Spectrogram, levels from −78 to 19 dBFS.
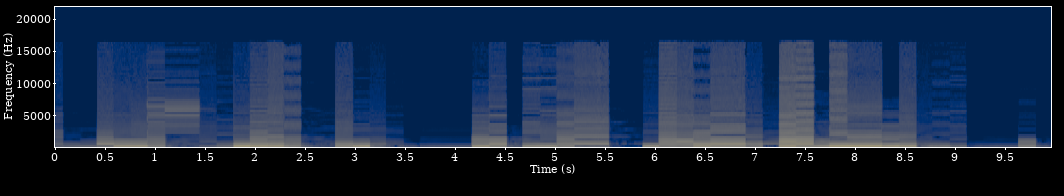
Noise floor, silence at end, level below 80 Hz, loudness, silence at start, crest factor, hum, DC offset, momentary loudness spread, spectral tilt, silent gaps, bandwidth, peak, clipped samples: -58 dBFS; 0.15 s; -78 dBFS; -27 LUFS; 0 s; 16 dB; none; under 0.1%; 16 LU; -3 dB/octave; none; 17 kHz; -12 dBFS; under 0.1%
